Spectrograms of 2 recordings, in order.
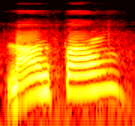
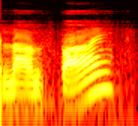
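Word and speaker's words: Nonspi: and department stores now may I ask how you pronounce n-o-n-s-p-i well after hearing how everyone else pronounces non-spy I pronounce it bet this is the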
